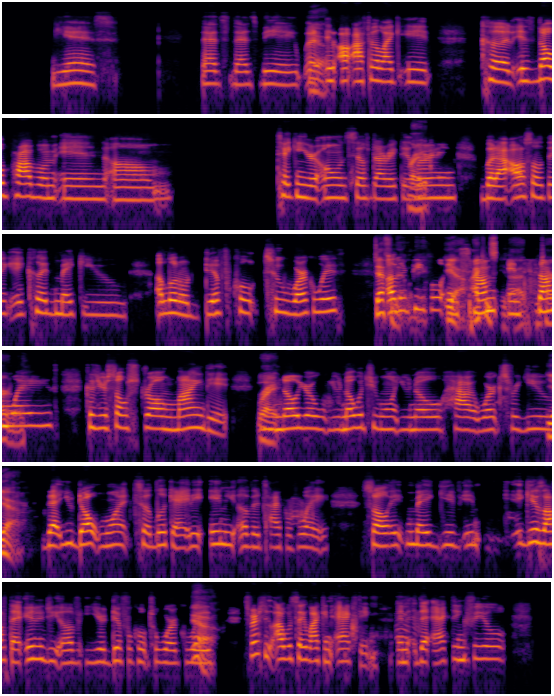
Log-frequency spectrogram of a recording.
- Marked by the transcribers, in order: tapping; baby crying
- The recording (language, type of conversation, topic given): English, unstructured, How do mentorship and self-directed learning each shape your career growth?
- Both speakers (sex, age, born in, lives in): female, 20-24, United States, United States; male, 20-24, United States, United States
